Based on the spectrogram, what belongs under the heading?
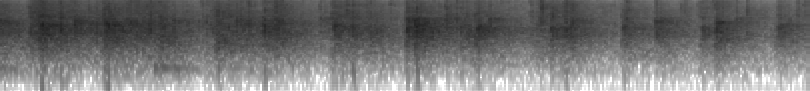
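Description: An audience at a church service applauds as a clap offering, many hands clapping together in a dense, continuous patter at moderate loudness for several seconds with no voices above it.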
